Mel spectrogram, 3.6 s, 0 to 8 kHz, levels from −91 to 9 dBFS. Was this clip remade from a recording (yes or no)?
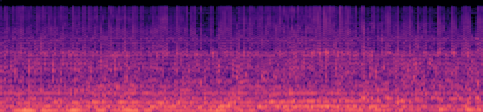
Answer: yes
